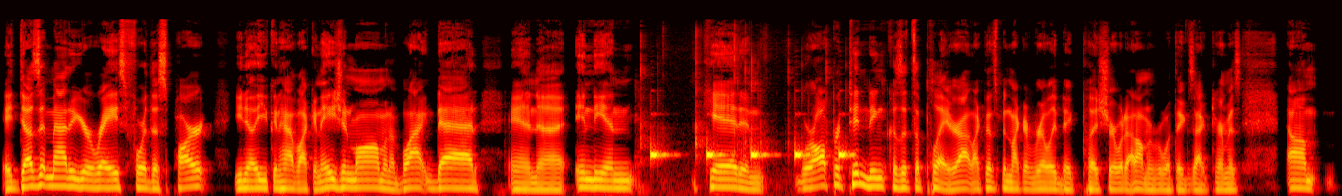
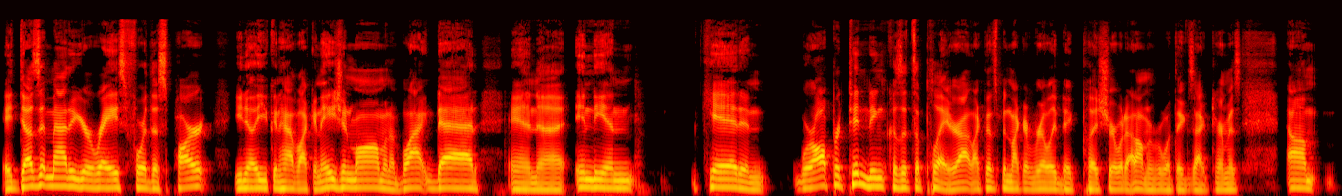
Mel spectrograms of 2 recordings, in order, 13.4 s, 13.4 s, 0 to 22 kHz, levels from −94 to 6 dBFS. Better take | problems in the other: second | phone ringing; loud; from 6.5 to 8.5 s; peak 1 dB above the speech

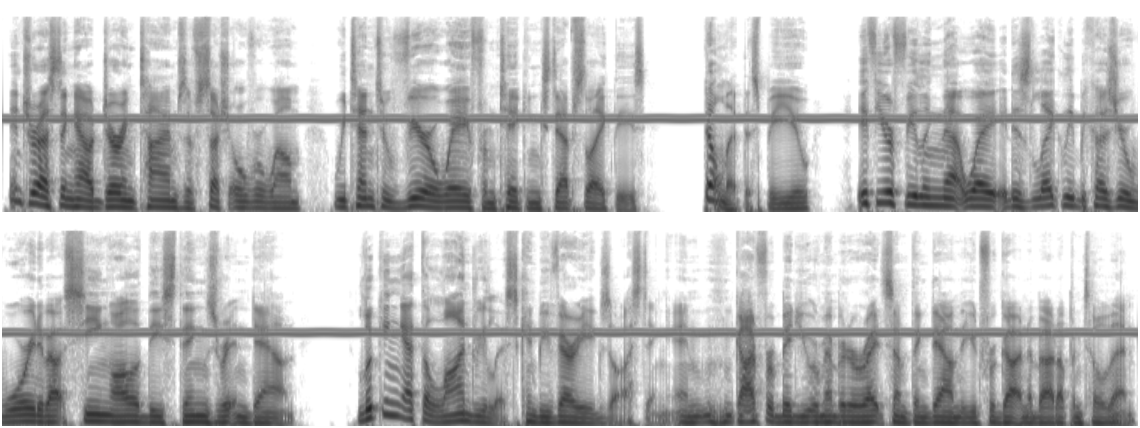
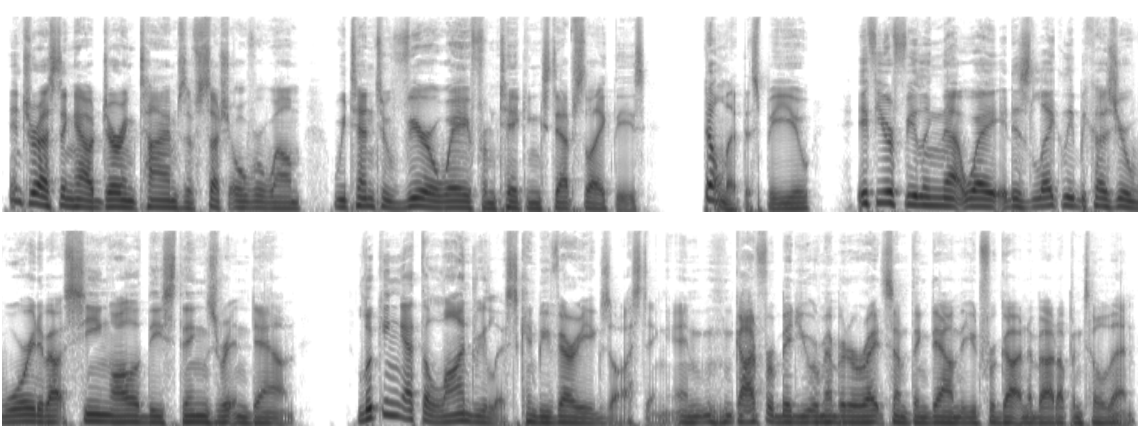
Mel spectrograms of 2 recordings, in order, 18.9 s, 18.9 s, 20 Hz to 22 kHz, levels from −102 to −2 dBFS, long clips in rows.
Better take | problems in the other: second | high-pitched whine; noticeable; throughout; 2 kHz, 15 dB below the speech

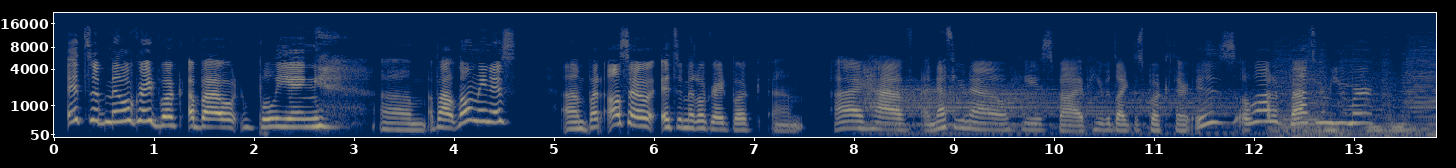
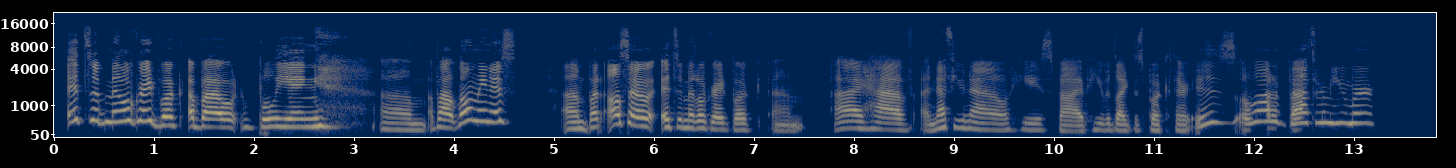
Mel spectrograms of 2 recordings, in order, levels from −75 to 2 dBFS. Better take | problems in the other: second | background music; noticeable; from 8 s on; 15 dB below the speech

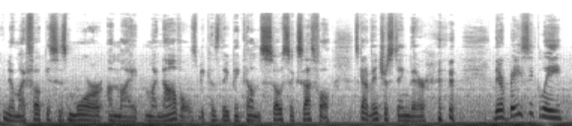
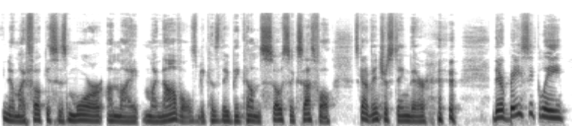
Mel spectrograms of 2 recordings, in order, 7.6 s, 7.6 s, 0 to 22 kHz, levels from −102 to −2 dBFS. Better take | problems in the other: second | low rumble; noticeable; throughout; 20 dB below the speech

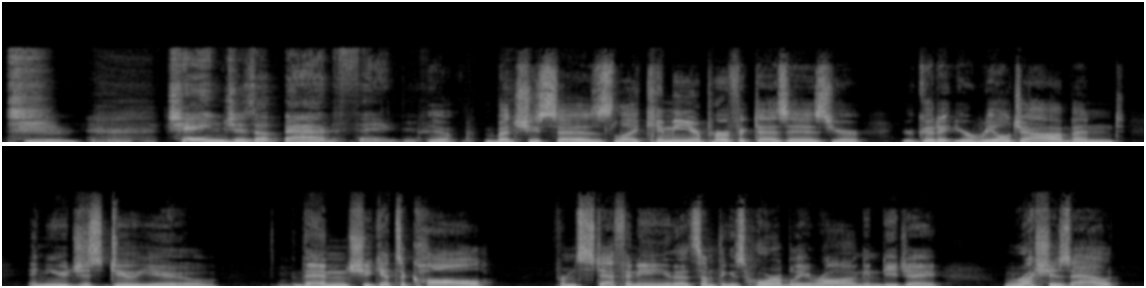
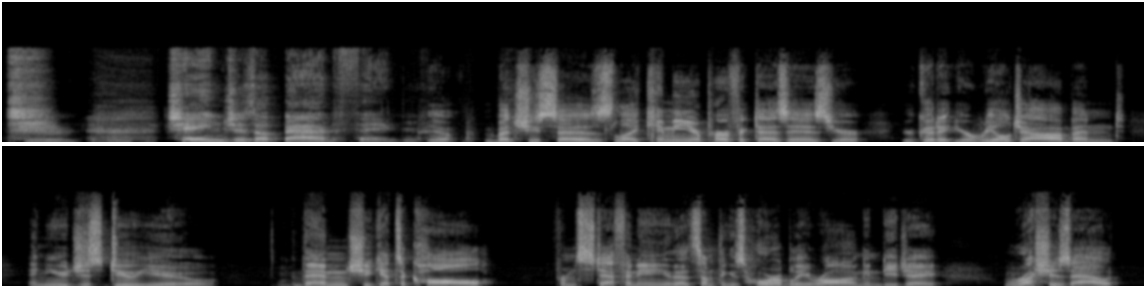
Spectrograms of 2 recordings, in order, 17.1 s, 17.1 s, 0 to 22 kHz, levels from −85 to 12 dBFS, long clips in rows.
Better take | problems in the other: first | thin; very; fading below 600 Hz

